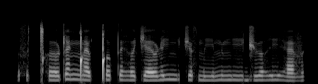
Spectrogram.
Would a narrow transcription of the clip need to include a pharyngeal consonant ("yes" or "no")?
no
